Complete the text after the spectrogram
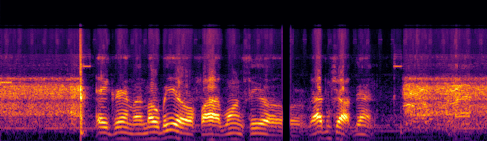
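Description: A garbled, warbling transmission bursts through a radio loudspeaker.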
